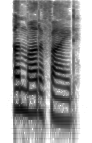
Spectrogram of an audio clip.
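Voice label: "humor", British; unmodified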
